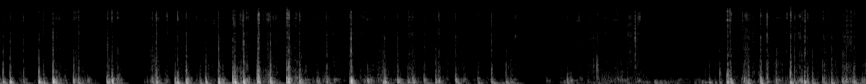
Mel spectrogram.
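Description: Fingers scratch and tap the textured woven surface of a wicker basket, making a dense patter of light, dry clicks and scratches with a low, thumpy body. The sound breaks off in brief pauses around 1.3 and 5.3 seconds, continues softer for a stretch, then picks back up to a busier scratching toward the end.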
